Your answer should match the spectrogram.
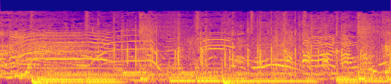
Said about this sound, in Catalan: Què esteu aplaudint? Què aplaudiu?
